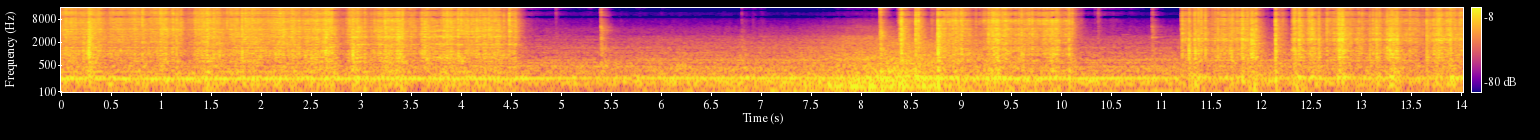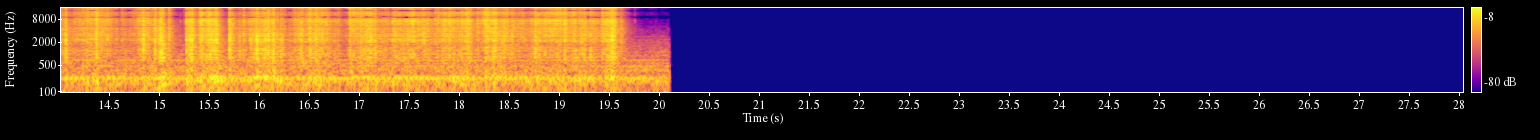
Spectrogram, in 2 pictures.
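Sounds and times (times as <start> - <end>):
welding arc crackling: 0.0 - 4.7, 8.2 - 10.3, 11.2 - 19.8.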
